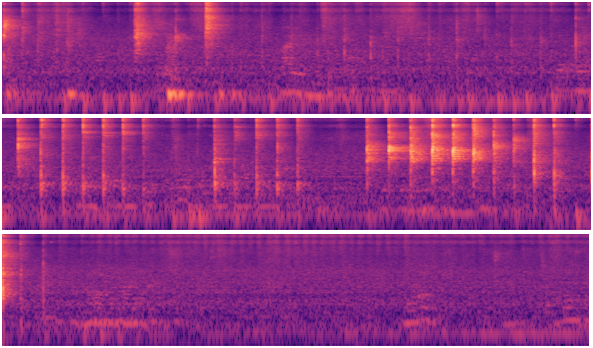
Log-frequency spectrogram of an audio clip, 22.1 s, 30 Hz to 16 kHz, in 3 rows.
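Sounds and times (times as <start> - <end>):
hands tapping on head: 0.0 - 11.3, 11.9 - 15.4.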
